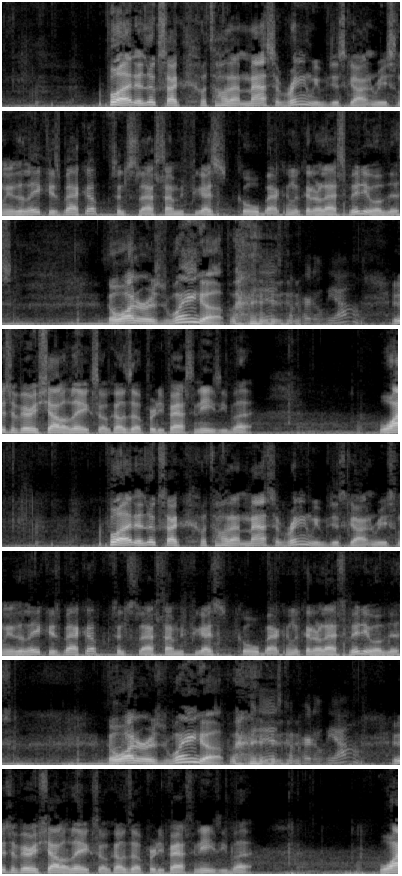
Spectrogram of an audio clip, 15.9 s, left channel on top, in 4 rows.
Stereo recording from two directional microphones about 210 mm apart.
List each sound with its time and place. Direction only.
1.0 s speech: 10° left (ahead or behind)
11.0 s speech: 45° right (ahead or behind)
11.8 s speech: 5° left (ahead or behind)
